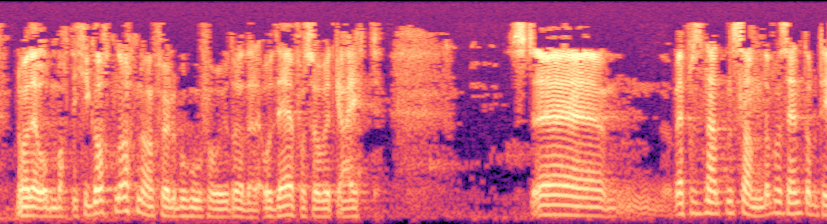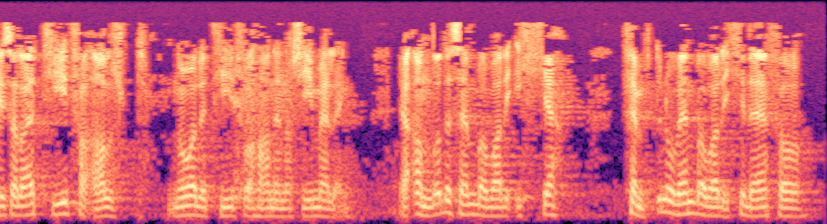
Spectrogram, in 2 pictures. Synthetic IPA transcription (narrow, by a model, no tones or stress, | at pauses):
noːd̪ɛoːpəm̩bɑːʁt̪ɪçːəɡɔt̪ːnɔknɔɑnføːləbəhuːʋfɔɾʉːt̪ɾɛd̪əd̪ɛʔɔd̪ɛæɾfɔsoːʋɪt̪̚ɡɾæɪt̪ | ʁɛpɾəsn̩t̪ʰɑnt̪n̩sɑnd̪əfɔsɛnt̪əɾpɑt̪iːəsɔɑd̪əɾɛt̪ʰiːd̪fɔɾɑ̰lt̪ | noːæd̪ɛt̪ʰiːd̪fɔɾɔɦɑːɛnɛnæʁʂiːmɛlːɪ̰ŋ | jɑ̰ʔɑnd̪ɾəd̪ɛsɛmbəɾʋɑd̪ɛʔɪçːə | fɛmt̪ənʊʋɛmbəɾʋɑd̪ɛɪçːəd̪ɛfɔɾ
